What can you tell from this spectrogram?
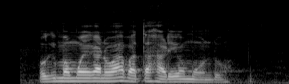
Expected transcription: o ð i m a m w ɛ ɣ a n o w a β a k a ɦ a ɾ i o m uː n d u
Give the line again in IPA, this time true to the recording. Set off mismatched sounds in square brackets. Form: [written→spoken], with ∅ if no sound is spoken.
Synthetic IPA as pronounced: o [ð→ɣ] i m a m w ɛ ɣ a n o w a β a [k→t] a ɦ a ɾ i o m uː n d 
